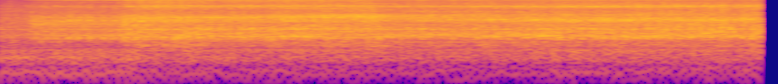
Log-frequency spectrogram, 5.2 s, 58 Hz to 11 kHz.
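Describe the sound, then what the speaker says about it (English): A spade bit bores a 15/16 inch hole through a 2x4, giving a steady, loud whirring drill drone with a gritty cutting rasp that holds for about five seconds before stopping abruptly. "I'm getting ready to drill the 15/16 inch holes in it with this spade bit"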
